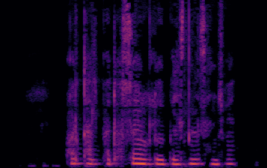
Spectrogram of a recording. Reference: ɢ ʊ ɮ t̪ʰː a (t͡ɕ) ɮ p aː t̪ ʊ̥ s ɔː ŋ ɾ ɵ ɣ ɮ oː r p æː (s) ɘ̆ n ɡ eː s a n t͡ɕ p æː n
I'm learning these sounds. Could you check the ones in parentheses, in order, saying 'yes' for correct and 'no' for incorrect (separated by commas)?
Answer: no, yes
